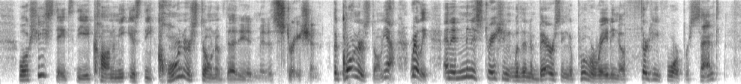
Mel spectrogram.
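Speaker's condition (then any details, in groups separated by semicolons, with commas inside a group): No condition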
